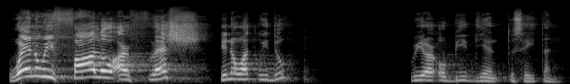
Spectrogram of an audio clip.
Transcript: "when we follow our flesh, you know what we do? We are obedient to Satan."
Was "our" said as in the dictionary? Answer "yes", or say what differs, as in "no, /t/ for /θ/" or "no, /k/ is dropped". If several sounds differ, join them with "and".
no, /w/ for /ɹ/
